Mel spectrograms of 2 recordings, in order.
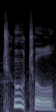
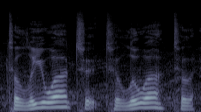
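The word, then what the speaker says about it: Tooele: It appears in the roster as though Hagen is from Tootle, Utah. But he said it's weird. It's pronounced to I think he said Tulua.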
